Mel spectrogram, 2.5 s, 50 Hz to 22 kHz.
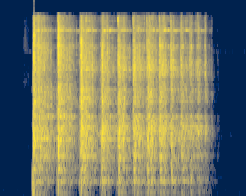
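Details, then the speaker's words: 2021 Tesla Model 3 aero wheel cover clips, loose with worn-out springs that let them rotate, rattling over bumps; quick bursts of bright plastic rattling, about nine in two seconds. "we can see these clips over here that are all pretty loose and still pretty noisy listen to this they can still rotate a little bit because it seems like these Springs have just kind of given up"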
